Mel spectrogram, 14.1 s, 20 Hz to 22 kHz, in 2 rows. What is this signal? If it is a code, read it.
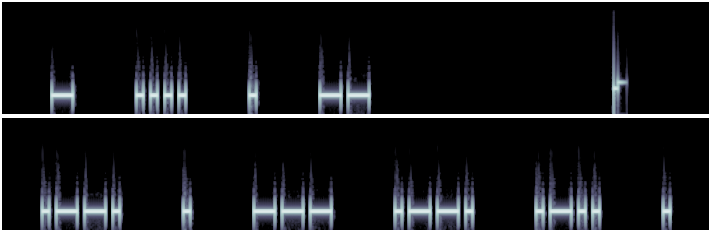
Morse code, heard as a keyed tone, about 17 wpm, spaced as for 10 wpm, 700 Hz. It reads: THEM PEOPLE
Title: 3x Character Spacing - Top 100 Words - 17wpm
